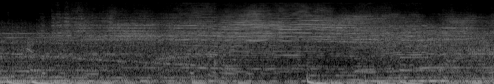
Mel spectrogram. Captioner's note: saw grinding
